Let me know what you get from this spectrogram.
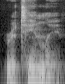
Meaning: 1. In a routine manner, in a way that has become common or expected 2. Done by rote or habit, as part of a routine, without attention or concern
- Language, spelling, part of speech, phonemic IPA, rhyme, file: English, routinely, adverb, /ɹuˈtinli/, -iːnli, En-us-routinely.ogg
